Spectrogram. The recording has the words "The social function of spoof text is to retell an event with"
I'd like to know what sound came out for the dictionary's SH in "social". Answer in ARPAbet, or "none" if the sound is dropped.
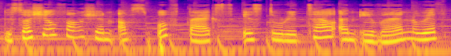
SH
